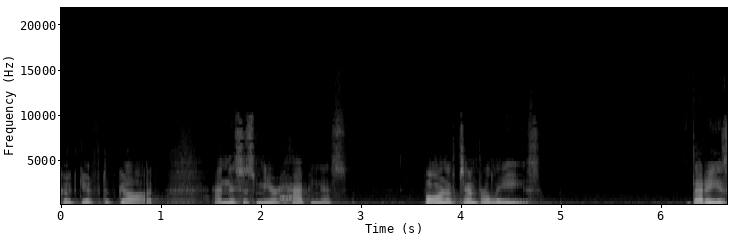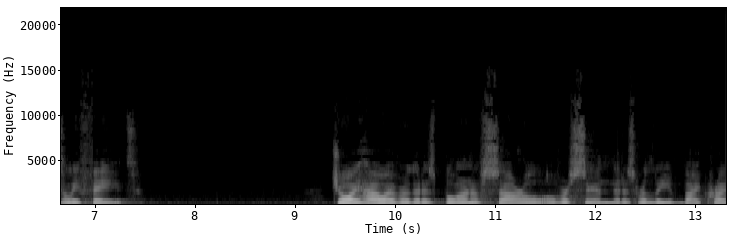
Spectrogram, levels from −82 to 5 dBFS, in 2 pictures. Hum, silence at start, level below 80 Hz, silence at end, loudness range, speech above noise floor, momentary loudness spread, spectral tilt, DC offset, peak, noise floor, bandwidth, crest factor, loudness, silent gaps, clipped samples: none; 0 s; -60 dBFS; 0 s; 6 LU; 35 dB; 14 LU; -7 dB/octave; under 0.1%; -16 dBFS; -69 dBFS; 12.5 kHz; 20 dB; -35 LUFS; none; under 0.1%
